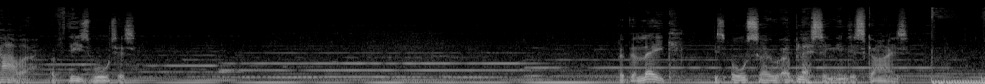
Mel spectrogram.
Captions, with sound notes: But the lake is also a blessing in disguise. (water running) (peaceful music)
